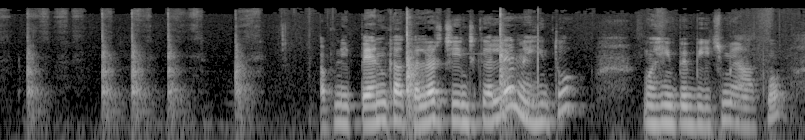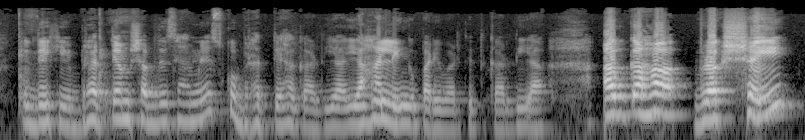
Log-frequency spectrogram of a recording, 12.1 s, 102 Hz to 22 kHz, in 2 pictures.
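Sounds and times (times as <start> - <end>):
pen scratching on whiteboard: 0.0 - 2.1.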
